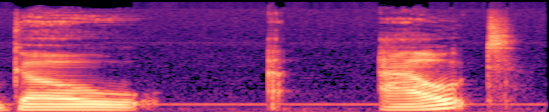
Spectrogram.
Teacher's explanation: And then I have a W that's kind of in parentheses here because when you say go out, you get a little bit more rounded on that first O and then you kind of have a pause. So what you're seeing here is a little bit of extra rounding, a pause, a short pause before out. You can see the transition is beginning before the voicing stops.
